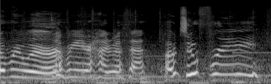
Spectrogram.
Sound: speaks sarcastic gibberish

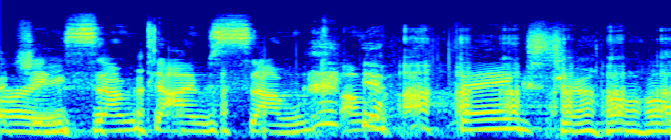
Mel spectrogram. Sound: laughter

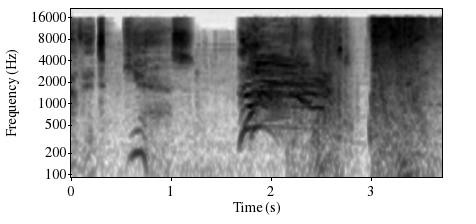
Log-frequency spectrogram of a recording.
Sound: grunting

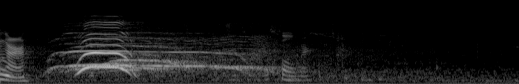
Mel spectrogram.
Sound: applause

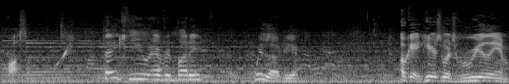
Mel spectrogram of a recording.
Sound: whistles

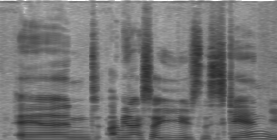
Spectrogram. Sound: none

